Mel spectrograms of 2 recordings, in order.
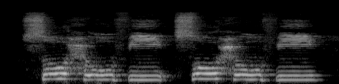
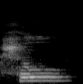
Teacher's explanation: sad is heavy, ha is light? Even though both of them have an u sound, both of them have an u.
